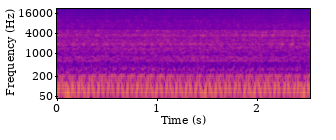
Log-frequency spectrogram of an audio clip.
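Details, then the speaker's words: 1956 Cadillac Series 62 coupe, 365 V8 with automatic, heard from the rear at the tailpipe; steady deep burbling idle with even low pulse, no misses or ticks, deeper exhaust note; normal idle. "Again, 365 V8 paired up with that automatic transmission. Nice sounding car too."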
